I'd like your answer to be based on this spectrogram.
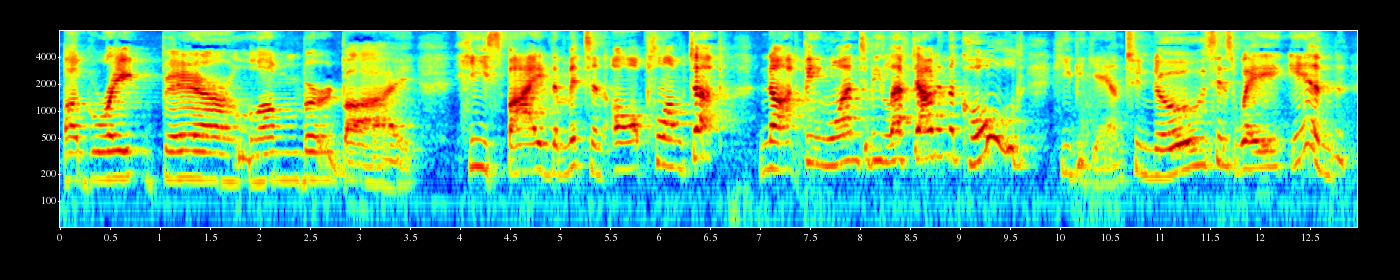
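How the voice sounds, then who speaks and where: A woman teacher reading a children's picture book aloud, gently pausing to point out the pictures in hushed asides. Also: mid-range voice, vocal fry, reverberant.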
